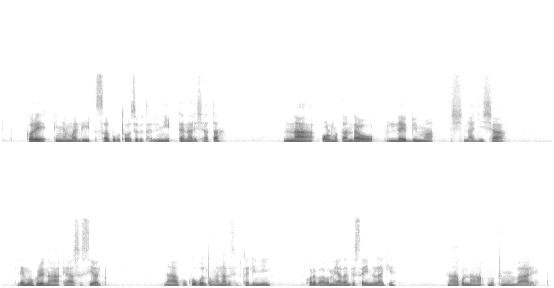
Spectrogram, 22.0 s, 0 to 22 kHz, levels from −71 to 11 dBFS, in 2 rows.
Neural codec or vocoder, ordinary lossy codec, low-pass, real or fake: codec, 24 kHz, 0.9 kbps, DualCodec; AAC, 32 kbps; 10.8 kHz; fake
